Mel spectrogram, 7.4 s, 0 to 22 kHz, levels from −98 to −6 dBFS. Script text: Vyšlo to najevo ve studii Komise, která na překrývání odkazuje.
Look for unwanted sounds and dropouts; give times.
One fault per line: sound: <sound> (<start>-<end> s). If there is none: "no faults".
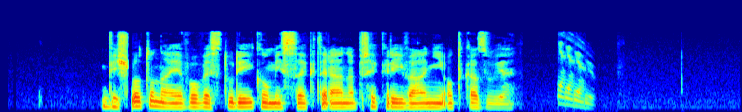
sound: dropout (1.3-1.3 s)
sound: chirp (5.6-6.0 s)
